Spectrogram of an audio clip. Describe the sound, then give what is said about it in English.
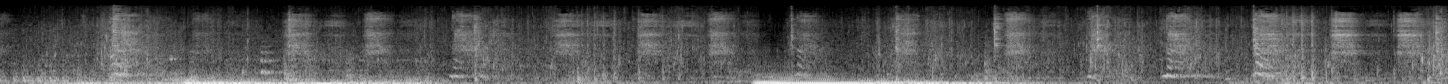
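A ship's hull groans and creaks loudly over rushing water in a film scene with no score, with deep rumbling surges around two and seven seconds in and a constant noisy wash throughout. No music or voices. “But again, sound design is great here because the groaning and creaking is super loud and there's no score.”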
